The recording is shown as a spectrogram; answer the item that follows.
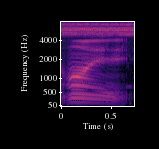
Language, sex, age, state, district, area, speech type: Santali, male, 18-30, Jharkhand, Pakur, rural, spontaneous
